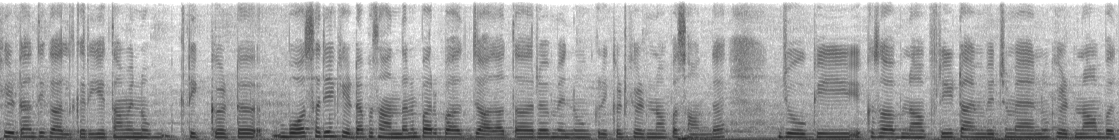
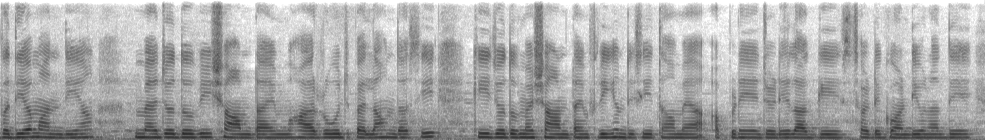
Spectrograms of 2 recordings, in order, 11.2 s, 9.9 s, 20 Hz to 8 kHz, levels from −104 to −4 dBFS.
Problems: constant background noise, continuous background conversations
